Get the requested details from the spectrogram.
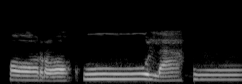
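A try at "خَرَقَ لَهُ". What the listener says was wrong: Kho-nya biar jelas. Khoroku lahu.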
